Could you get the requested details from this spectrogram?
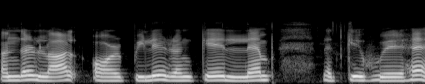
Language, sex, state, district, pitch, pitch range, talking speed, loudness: Hindi, male, Assam, Kamrup Metropolitan, 185 Hz, 175-200 Hz, 140 wpm, -13 LUFS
